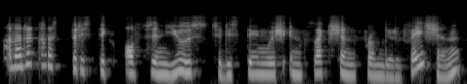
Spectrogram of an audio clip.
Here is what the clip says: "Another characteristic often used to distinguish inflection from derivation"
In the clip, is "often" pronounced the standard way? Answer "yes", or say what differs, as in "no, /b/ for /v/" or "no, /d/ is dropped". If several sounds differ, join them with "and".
no, /s/ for /t/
